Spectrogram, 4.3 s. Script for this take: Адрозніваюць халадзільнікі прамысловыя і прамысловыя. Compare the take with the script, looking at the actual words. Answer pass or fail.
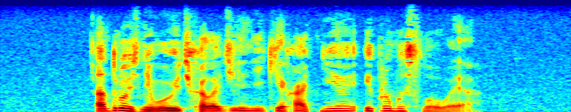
fail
